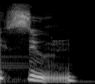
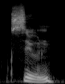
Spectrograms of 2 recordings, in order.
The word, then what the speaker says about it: Sune: Part three Sune. So that's spelled S U N E, not like soon, as in, you know, soon.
